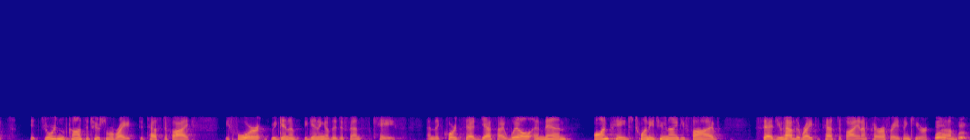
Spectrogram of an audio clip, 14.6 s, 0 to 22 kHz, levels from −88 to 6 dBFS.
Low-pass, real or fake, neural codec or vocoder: 3.6 kHz; fake; vocoder, 44.1 kHz, 80 mel bands, Vocos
